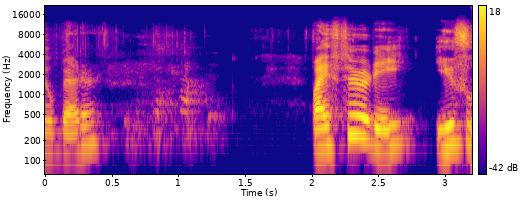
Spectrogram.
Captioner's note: audience laughs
